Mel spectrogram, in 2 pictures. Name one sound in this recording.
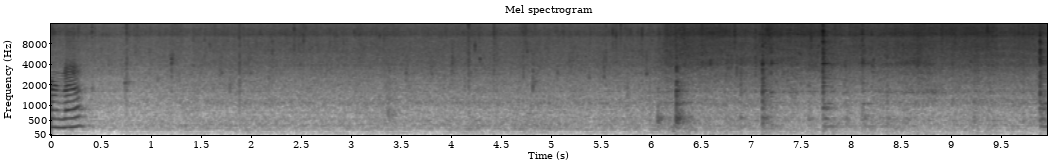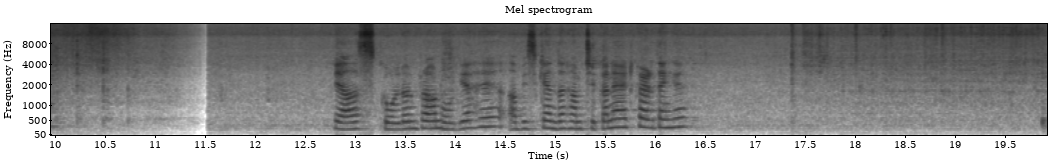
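Onions sizzle in hot oil.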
